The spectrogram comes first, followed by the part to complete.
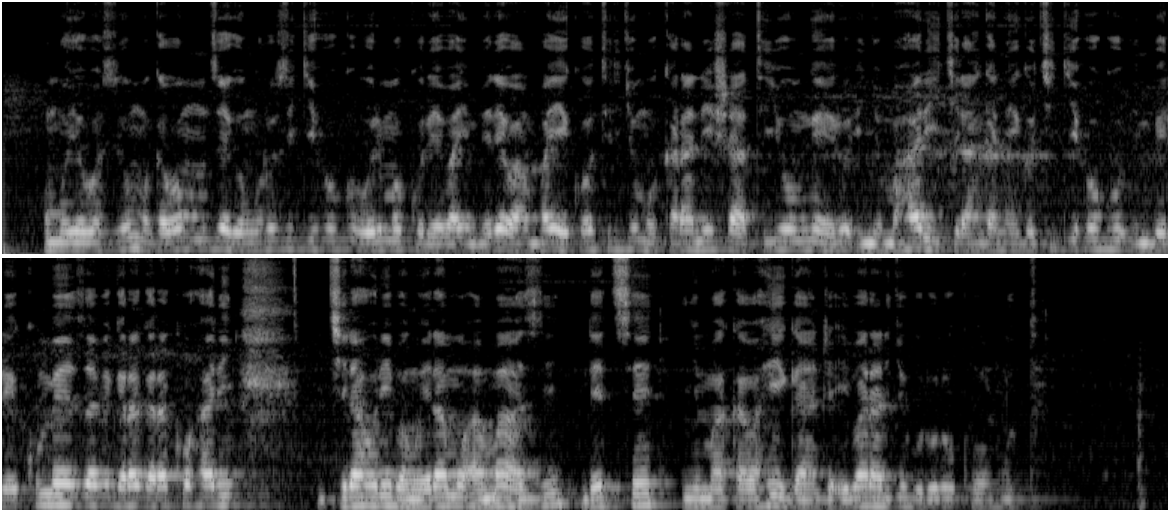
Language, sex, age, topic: Kinyarwanda, female, 18-24, government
